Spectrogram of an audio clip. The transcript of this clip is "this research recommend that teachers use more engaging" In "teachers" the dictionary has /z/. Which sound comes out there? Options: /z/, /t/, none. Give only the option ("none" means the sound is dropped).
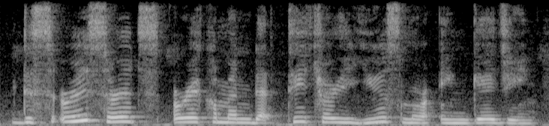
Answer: none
